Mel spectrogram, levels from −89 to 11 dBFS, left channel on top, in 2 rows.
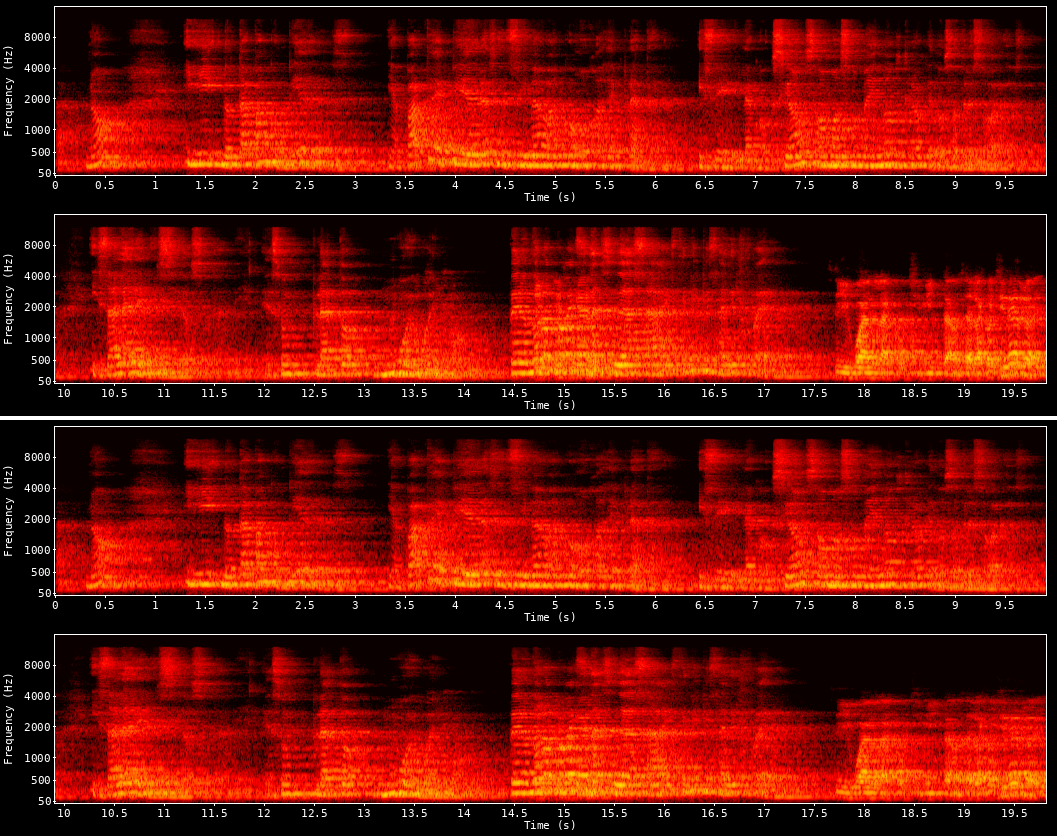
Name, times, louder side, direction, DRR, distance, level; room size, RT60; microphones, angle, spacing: voice 1, 0.3-2.9 3.3-6.1 6.4-9.6 10.0-13.8 14.4-17.2, equal, 20° left, -3 dB, 0.8 m, -29 dB
voice 2, 13.7-14.0 14.7-15.3 17.7-19.8, left 2 dB, 80° left, 3 dB, 0.7 m, -28 dB
8.8 x 6.7 x 2.3 m, 2.4 s
head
